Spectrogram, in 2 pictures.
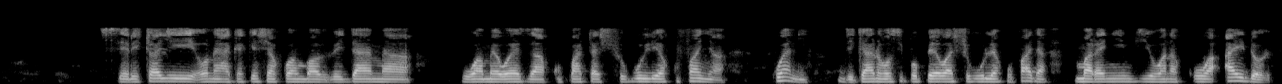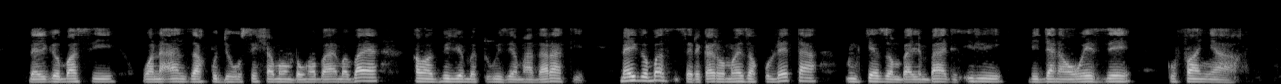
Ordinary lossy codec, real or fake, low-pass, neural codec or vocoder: AAC, 48 kbps; fake; 5.4 kHz; codec, 24 kHz, 0.9 kbps, WavTokenizer, medium speech release version 1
